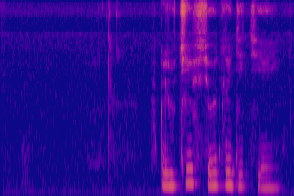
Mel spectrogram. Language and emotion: Russian, sad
